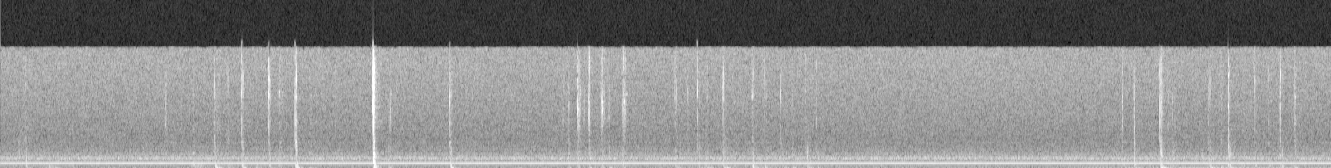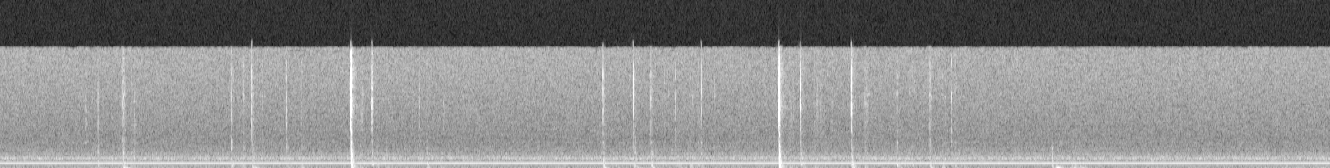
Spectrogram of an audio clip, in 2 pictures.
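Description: Computer keyboard keystrokes, a few at a time at an irregular pace, over a steady high-pitched electrical hum.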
